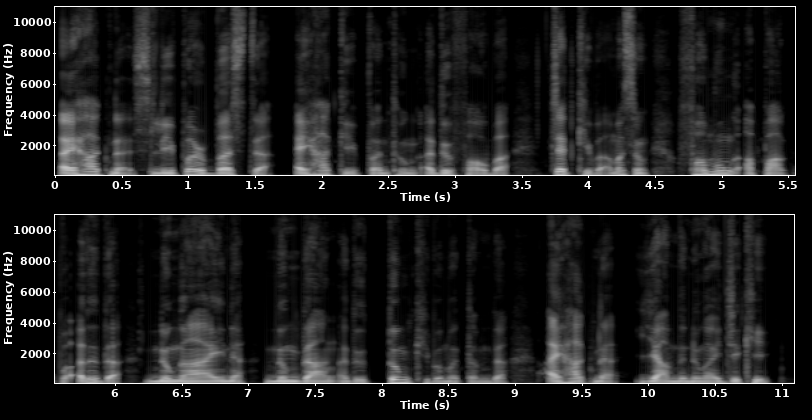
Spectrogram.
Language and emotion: Manipuri, happy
